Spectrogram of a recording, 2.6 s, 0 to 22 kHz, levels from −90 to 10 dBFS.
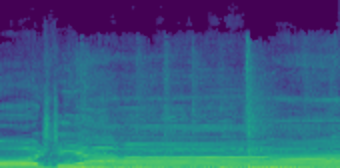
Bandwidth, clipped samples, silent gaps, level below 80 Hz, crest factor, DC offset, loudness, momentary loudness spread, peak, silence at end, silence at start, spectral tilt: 17.5 kHz; under 0.1%; none; -22 dBFS; 12 dB; under 0.1%; -14 LUFS; 1 LU; -2 dBFS; 0 s; 0 s; -6 dB/octave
